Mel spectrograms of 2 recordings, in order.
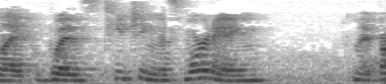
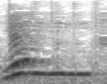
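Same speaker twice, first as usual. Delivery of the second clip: high sarcastic little cheer; mock cheer; 12 semitones higher, slower than usual. Teasing herself about exam study, mock cheer. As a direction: cheer for yourself, tongue in cheek.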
